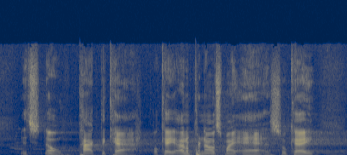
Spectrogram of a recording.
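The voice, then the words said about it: Put-on Boston accent. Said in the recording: “all those freaking movies with the Boston accent ... tell them how it's really done”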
